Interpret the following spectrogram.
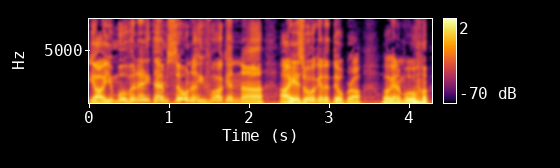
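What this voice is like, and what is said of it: Put-on Italian American accent. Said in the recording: “hearing you do an Italian”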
